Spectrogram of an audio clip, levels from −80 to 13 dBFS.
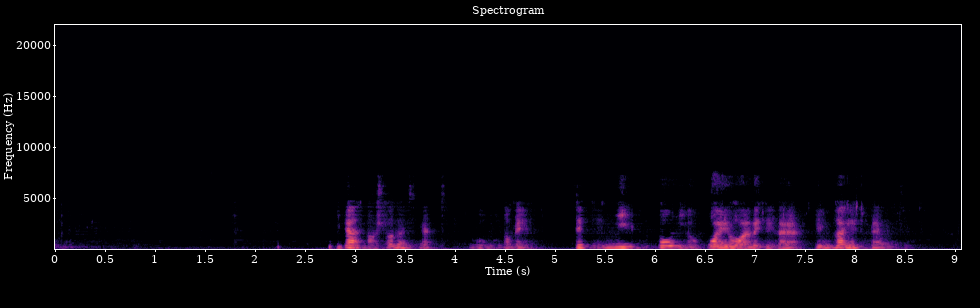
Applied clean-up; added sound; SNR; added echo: neural mask model DeepFilterNet 3.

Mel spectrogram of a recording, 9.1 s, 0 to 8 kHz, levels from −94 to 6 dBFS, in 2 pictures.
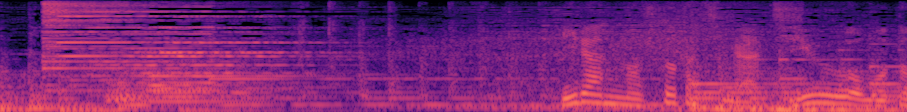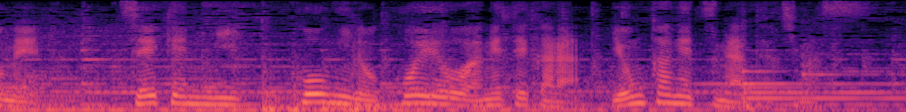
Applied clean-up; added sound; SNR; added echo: none; none; none; none.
